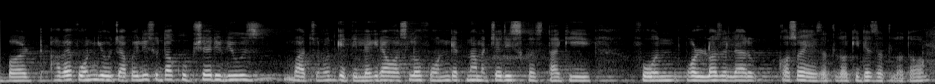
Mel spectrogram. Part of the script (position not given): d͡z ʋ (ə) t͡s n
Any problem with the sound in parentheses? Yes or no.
yes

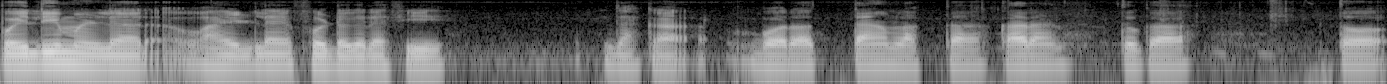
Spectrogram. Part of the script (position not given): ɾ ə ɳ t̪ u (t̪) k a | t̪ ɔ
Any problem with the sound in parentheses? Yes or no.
yes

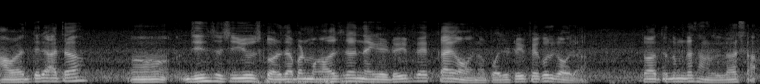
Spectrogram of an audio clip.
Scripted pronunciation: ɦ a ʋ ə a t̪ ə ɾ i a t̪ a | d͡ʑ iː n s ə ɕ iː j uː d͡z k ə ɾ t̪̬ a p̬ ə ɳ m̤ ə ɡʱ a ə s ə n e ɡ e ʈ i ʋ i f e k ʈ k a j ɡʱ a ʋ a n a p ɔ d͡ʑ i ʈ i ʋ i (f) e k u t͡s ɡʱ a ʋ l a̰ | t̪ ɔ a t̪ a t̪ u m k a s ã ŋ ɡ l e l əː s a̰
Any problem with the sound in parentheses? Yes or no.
no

